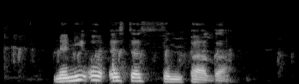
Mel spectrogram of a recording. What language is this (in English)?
Esperanto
